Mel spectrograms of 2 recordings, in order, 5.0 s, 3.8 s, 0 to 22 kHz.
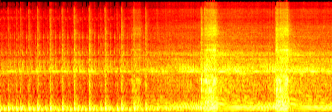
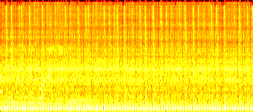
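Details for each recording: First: Yamaha 125Z two-stroke motorcycle with 1mm jet, first start with exhaust fitted: harsh clattery running with a few sharp revs; extra noise because the top cover is off. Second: Yamaha 125Z two-stroke at a quick, steady idle putter with no knocking, top cover temporarily fitted and head cover left off; the cover makes it a little quieter; normal idle.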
